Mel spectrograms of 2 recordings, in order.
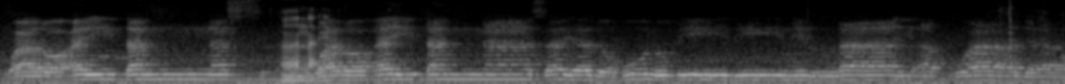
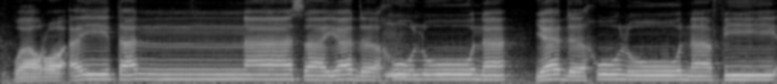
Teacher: Huruf nunnya, Kak, ketinggalan. wa ra'aitan nasa yadkhuluna fi, ada huruf nun di situ.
